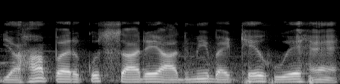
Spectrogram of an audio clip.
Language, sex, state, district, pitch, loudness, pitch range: Hindi, male, Jharkhand, Ranchi, 120 Hz, -16 LUFS, 110-130 Hz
